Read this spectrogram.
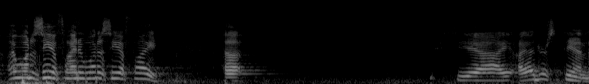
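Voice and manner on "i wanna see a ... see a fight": much higher, loud, eager cry for a fight; excited. Retold or imitated. Woman in the hockey box begging excitedly for a fight. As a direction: plead for a brawl like a thrilled fan, high and loud. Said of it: "she said".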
